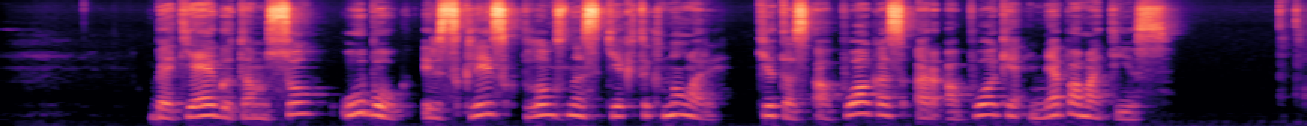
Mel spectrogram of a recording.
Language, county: Lithuanian, Vilnius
